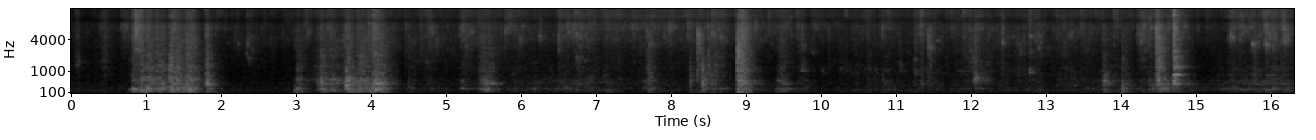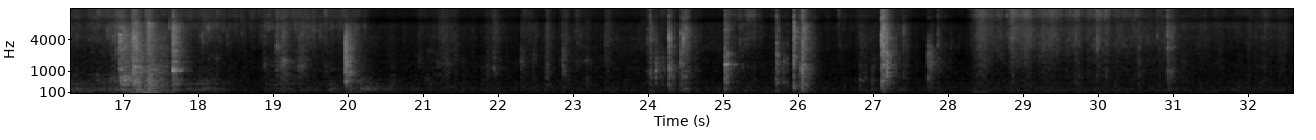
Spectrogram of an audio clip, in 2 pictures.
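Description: Kitchen sink in use: tap water running in uneven spells, with dishes and utensils knocking and clinking against each other and the sink. The loudest spells come about a second in, around four seconds and around seventeen seconds, with scattered sharp clinks and knocks between them.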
